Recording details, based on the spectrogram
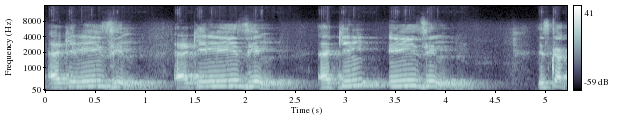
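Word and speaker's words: Achilles heel: क्या है, एचिल्स हिल से क्या, नहीं साथियों, इसका करेक्ट प्रोनाउंसिएशन क्या है साथियों, इसका करेक्ट प्रोनाउंसिएशन है एकिलीज हिल, एकिलीज हिल, एकिलीज हिल, इसका करेक्ट प्रोनाउंसिएशन है।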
